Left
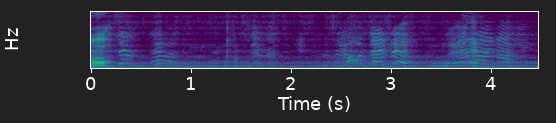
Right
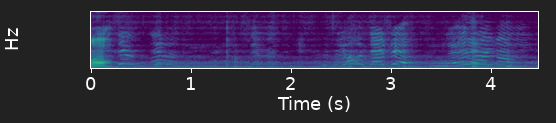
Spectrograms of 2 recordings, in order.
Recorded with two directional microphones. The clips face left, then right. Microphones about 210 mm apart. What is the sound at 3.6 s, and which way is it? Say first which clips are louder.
Children playing: right 4 dB; 50° right (ahead or behind).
